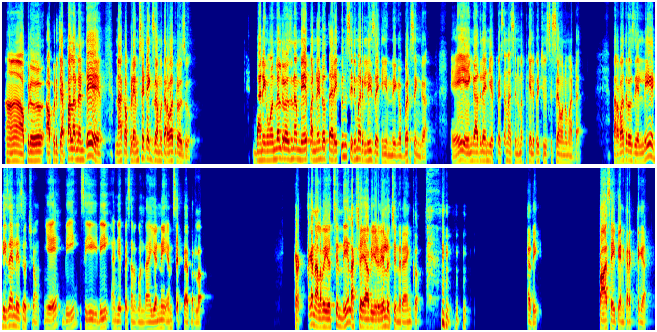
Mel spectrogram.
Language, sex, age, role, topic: Telugu, male, 25-29, guest, పరీక్షల ఒత్తిడిని మీరు ఎలా నిర్వహిస్తారు?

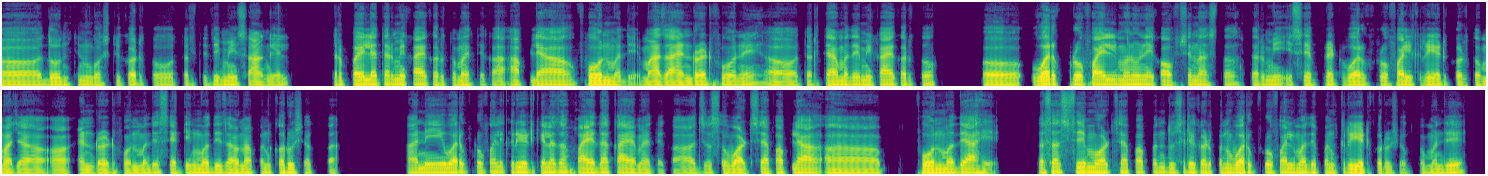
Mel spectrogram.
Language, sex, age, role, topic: Marathi, male, 30-34, guest, व्यावसायिक संदेश आणि खाजगी संदेश यांमध्ये तुम्ही फरक कसा करता?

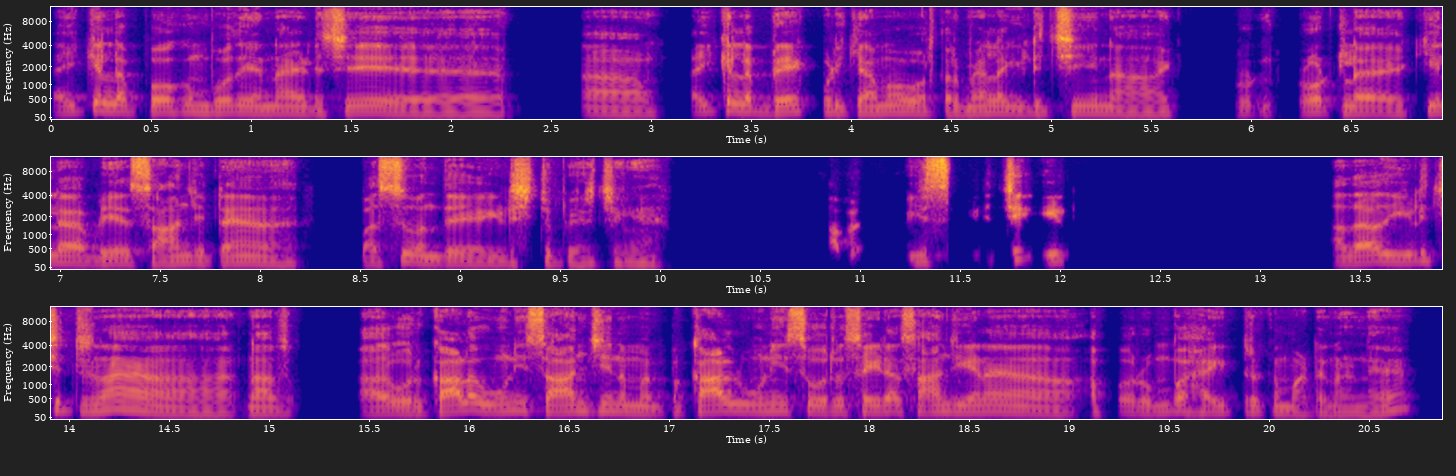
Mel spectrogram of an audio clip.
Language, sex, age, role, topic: Tamil, male, 35-39, guest, நீங்கள் கற்றதை மறந்துவிட்டு பின்னர் மீண்டும் கற்றுக்கொண்ட அனுபவம் உண்டா, அது உங்கள் வாழ்க்கையில் எந்தத் தெளிவைத் தந்தது?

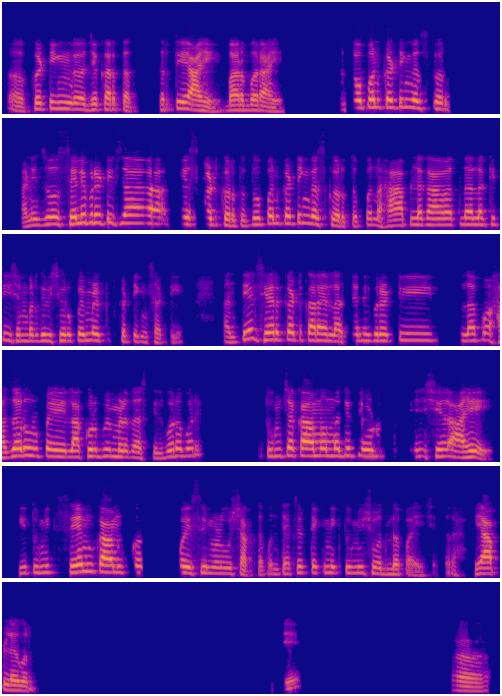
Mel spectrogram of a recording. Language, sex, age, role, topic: Marathi, male, 35-39, guest, आर्थिक स्वातंत्र्य आणि मानसिक शांती यांपैकी तुम्ही कोणाला प्राधान्य द्याल?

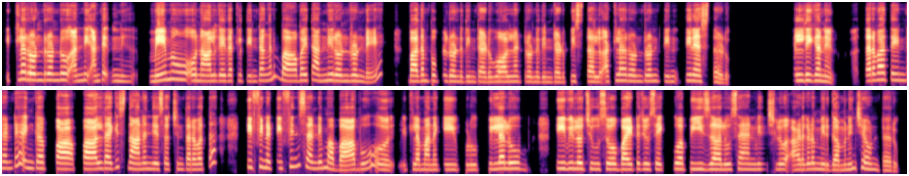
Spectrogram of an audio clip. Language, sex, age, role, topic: Telugu, female, 30-34, guest, పిల్లలకు కొత్త రుచులను పరిచయం చేయడానికి మీరు ఎలా ప్రయత్నిస్తారు?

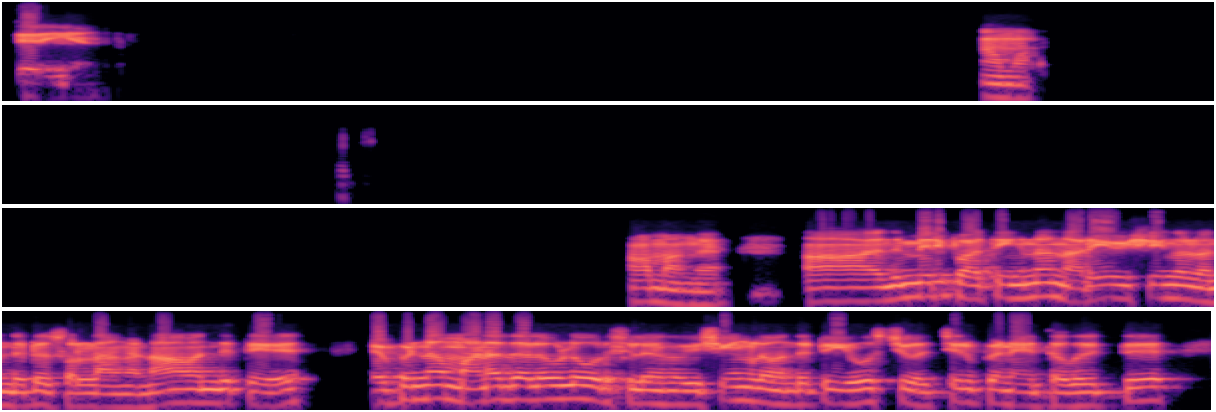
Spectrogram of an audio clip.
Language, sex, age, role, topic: Tamil, male, 20-24, guest, தன்னம்பிக்கையை வளர்த்துக்கொள்ள உதவும் எளிய தினசரி பயிற்சி என்ன?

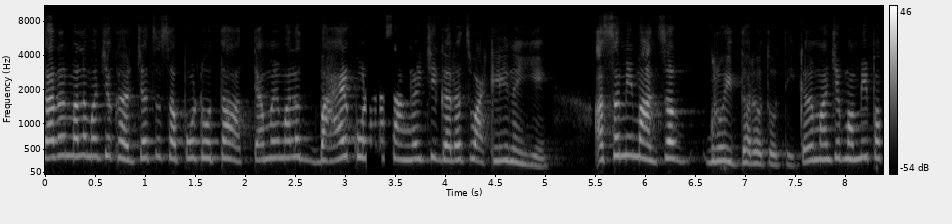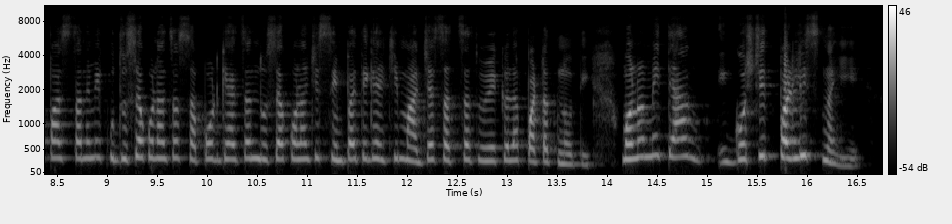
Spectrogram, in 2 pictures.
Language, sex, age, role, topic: Marathi, female, 45-49, guest, मित्रांसोबत घालवलेला कोणता काळ आता तुम्हाला अधिक मौल्यवान वाटतो?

